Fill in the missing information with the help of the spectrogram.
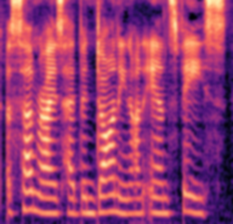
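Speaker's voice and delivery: ordinary delivery, nothing marked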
